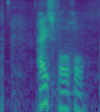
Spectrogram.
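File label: "ijsvogel", Dutch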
